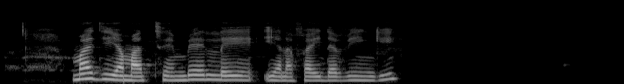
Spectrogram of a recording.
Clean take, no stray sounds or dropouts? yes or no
yes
